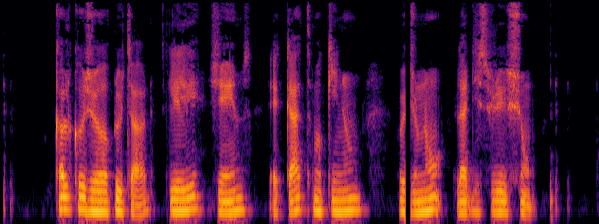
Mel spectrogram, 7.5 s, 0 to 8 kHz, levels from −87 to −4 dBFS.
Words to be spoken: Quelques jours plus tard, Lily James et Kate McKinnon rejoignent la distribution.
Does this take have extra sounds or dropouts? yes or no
yes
